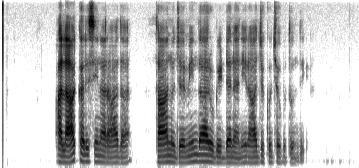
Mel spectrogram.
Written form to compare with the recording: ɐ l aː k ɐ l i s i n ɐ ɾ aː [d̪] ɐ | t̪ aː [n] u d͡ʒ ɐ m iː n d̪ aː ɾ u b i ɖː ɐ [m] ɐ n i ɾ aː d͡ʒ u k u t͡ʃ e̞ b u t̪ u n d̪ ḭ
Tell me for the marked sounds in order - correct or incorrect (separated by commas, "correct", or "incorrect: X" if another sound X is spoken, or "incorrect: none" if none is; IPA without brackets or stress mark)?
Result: correct, correct, incorrect: n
